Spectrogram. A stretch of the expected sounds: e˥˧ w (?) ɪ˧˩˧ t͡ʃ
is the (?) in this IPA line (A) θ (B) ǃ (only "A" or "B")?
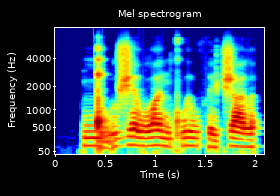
A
